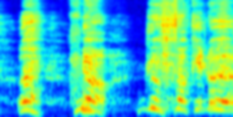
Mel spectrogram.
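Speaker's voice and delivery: acted angry shouting. Retelling how a debate opponent got mad and yelled: imitating Little Peep yelling angrily. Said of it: "he would get mad and would start yelling".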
